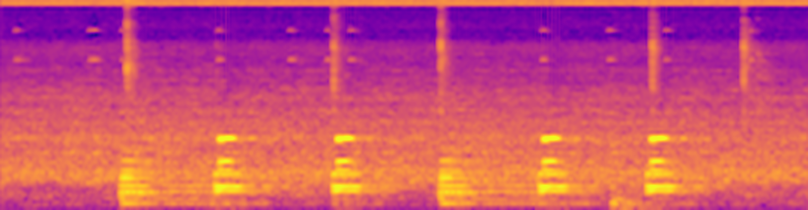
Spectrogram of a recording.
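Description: Short electronic menu chimes play from a television speaker.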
